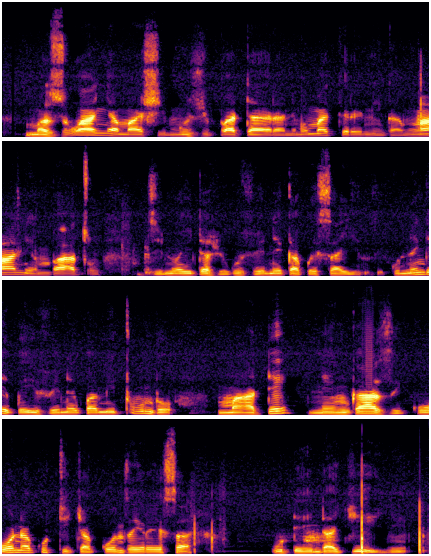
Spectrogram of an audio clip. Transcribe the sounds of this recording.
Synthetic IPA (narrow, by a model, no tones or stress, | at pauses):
mazuwaɲamaʃimuʐipataɾanemumakeɾenikamwane̞mbat͡so̞ | d͡zino̞itaʐe̞kuve̞ne̞kakwe̞sainzikune̞ŋɡe̞kweive̞ne̞kwamitʼundo̞ | mate̞ne̞ŋɡazikuonakutit͡ʃako̞nze̞ɾe̞sa | uteindat͡ʃiːɲi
